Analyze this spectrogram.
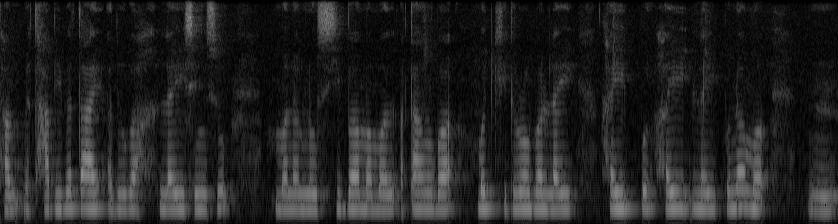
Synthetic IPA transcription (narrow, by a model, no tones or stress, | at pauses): tʰtʰabibɐtajɐduɡɐlɐjsiŋsu | mɐnɐmnowsibɐmɐmɐlɐ̰taŋbɐ | mut̚kʰidɾɔbɐlɐj | hɐjhɐjlɐjpunɐmɐk̚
